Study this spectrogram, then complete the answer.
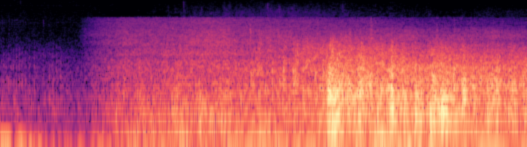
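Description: Rain pours steadily.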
